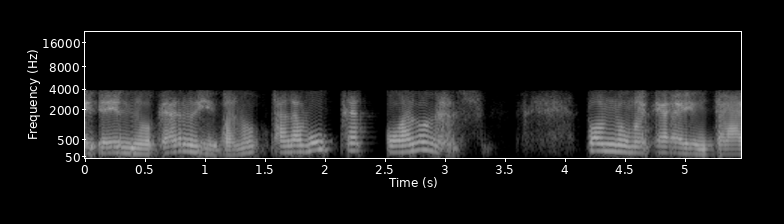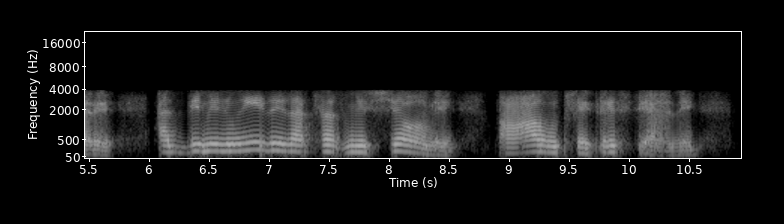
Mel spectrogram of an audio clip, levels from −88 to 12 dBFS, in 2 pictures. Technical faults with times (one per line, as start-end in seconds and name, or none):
0.00-10.94 Speex codec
